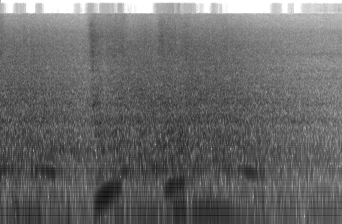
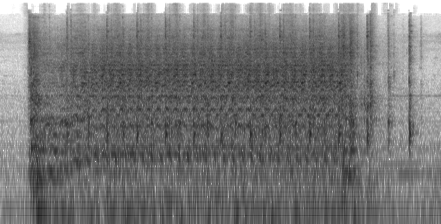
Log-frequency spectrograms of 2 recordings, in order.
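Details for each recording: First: Pink big-block Chevy after cleaning the carburetor, no throttle linkage connected, air cleaner on: the engine catches and revs cleanly, pitch rising and falling smoothly with no misfire or stumble; it runs much better than before the carb cleaning. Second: Pink big-block Chevy, after its carburetor was cleaned for running very lean at idle and refitted, no throttle linkage connected. Three seconds of fast, uneven cranking stops without the engine firing. It starts soon after and sounds much better.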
